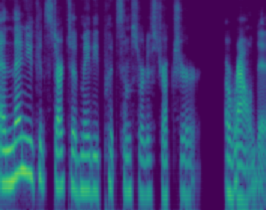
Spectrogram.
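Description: A normal speaking voice at a moderate pace, ordinary pitch variation, and a dry, close sound with no echo. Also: woman. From US Midwest (born in Los Angeles). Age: 40s. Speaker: social work professor and DEI educator. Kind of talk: casual interview conversation.

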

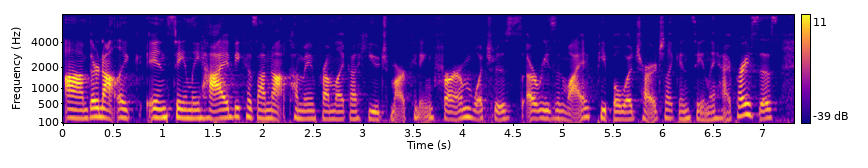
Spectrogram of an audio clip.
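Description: Speaking at a very fast pace, a woman has a bright, sharp tone and an American accent. Her voice sits fairly low with fairly even intonation. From Ohio, small town. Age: 30s. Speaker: graphic designer and marketing business owner. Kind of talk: casual interview.

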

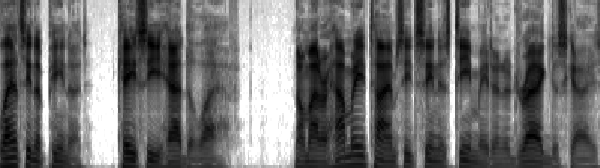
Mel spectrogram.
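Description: The intonation here is lively. It comes in an unforced reading voice.

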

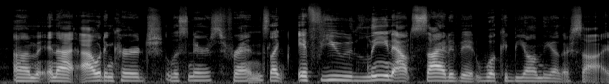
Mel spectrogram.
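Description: With an American accent, a woman speaks at a moderate pace in a fairly low pitch and fairly even intonation, with noticeable background noise behind her. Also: hardly any pauses. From Maryland, US. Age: 30s. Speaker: ministry worker. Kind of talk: casual interview.

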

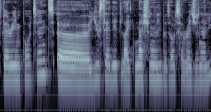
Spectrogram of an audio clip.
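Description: In a French accent, a woman of medium pitch speaks at a fairly slow pace with a dark, mellow tone. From France, Marseille. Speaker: science festival coordinator. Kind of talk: interview. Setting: online call. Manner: hesitant, many fillers.

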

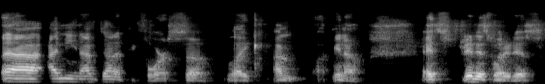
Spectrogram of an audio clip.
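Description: The speaker talks at a fairly slow pace with an American accent and ordinary pitch variation. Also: man. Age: 40s. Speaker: heavy metal singer, bassist and festival promoter. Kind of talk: interview conversation.

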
